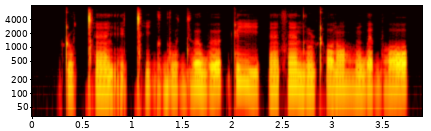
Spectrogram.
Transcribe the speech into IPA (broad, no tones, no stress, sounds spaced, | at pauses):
ʈ u ǀʰ ɛ̃ rʲ ɵ ǀʰ i ɡ ʌ ɡ u dʱ ɵ w ɵ | ʈ i | ɛ̃ s ɛ̃ d̪ ũ ʈʰ ɔ ɾ ɔ̃ ɦ ũ w ɛ bʱ ɔ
